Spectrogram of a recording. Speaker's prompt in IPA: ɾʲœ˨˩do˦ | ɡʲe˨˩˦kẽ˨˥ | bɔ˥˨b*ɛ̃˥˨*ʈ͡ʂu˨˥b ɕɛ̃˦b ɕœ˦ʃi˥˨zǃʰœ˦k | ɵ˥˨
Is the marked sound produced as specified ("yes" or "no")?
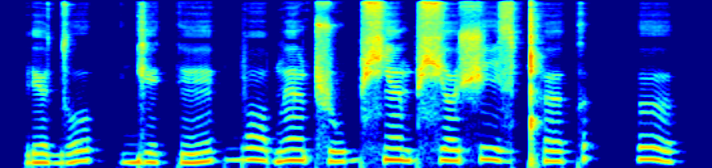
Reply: no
